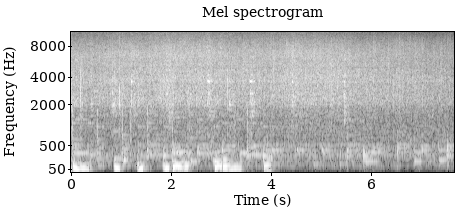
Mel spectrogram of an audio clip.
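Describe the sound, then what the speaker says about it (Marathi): Coarse ginger, garlic and green chili paste sautéing with browned onion in a hot pan for egg bhurji, a loud continuous sizzle with rhythmic spatula scrapes and stirring in the first half. "त्यात आपण ही भरड घालणार आहोत, अद्रक लसूण मिरचीची। ती पण चांगली परतून घ्यायची।"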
